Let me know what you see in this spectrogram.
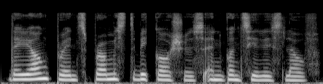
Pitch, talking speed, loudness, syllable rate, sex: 215 Hz, 205 wpm, -15 LUFS, 5.2 syllables/s, female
